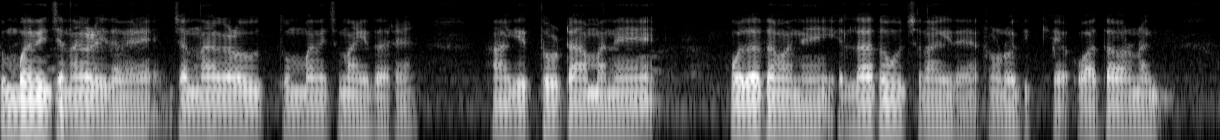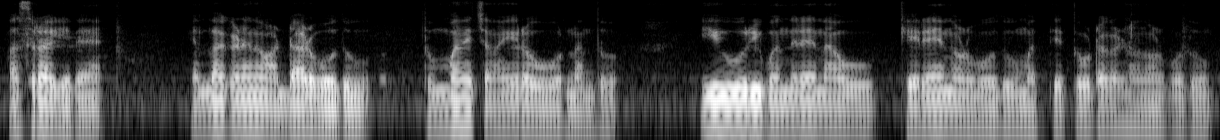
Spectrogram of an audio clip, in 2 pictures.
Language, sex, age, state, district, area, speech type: Kannada, male, 18-30, Karnataka, Davanagere, rural, spontaneous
